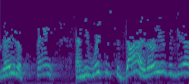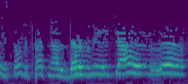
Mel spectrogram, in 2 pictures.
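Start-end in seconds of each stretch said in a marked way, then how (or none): 4.9-7.5 crybaby. Retold or imitated. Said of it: "He's crying now".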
